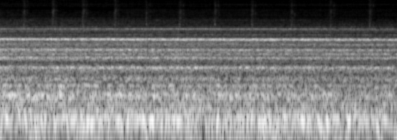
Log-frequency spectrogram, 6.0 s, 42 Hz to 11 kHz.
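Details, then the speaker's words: New 12V Voyocht diesel heater bench test, just after reaching set temperature and switching high to low: pump and blower slowed, even blower hum with light steady pump tick about every half second; normal low-power running. "all right you can hear the uh pump slowed down the blower slowed down that's still really hot damn it sounds like my mechanical valve that I have in my heart now"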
